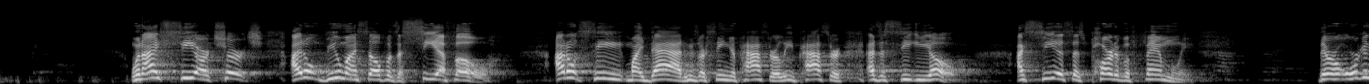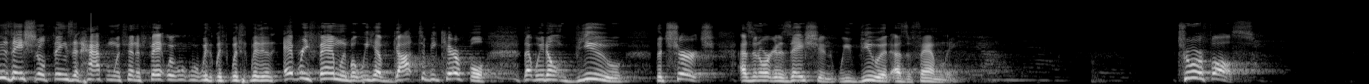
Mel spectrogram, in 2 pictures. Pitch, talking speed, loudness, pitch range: 210 Hz, 160 wpm, -17 LUFS, 180-245 Hz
